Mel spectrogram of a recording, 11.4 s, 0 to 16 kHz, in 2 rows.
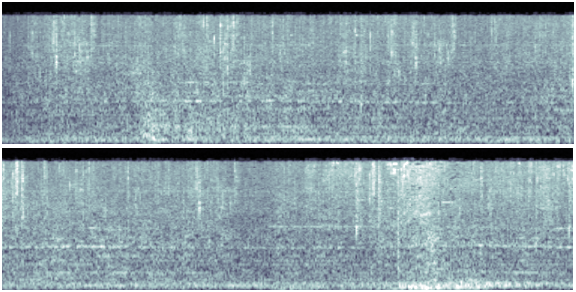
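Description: Steady rain hisses across the whole stretch in Death Stranding 2, with low rumbles of thunder rolling underneath and a heavier thunder swell near the end; no talking.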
